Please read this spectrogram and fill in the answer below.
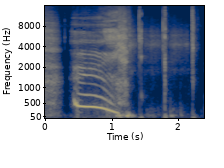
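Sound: imitated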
